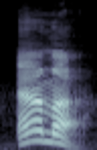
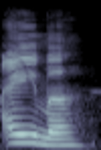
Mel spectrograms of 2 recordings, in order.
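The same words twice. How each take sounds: First: Said in the usual way. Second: Emma with a long A, "AY-ma"; mispronounced Emma. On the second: Shown as a demonstration. Streamer correcting a slip in the name, Emma as "AY-ma". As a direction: say Emma as "AY-muh". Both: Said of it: "Okay, not Emma".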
